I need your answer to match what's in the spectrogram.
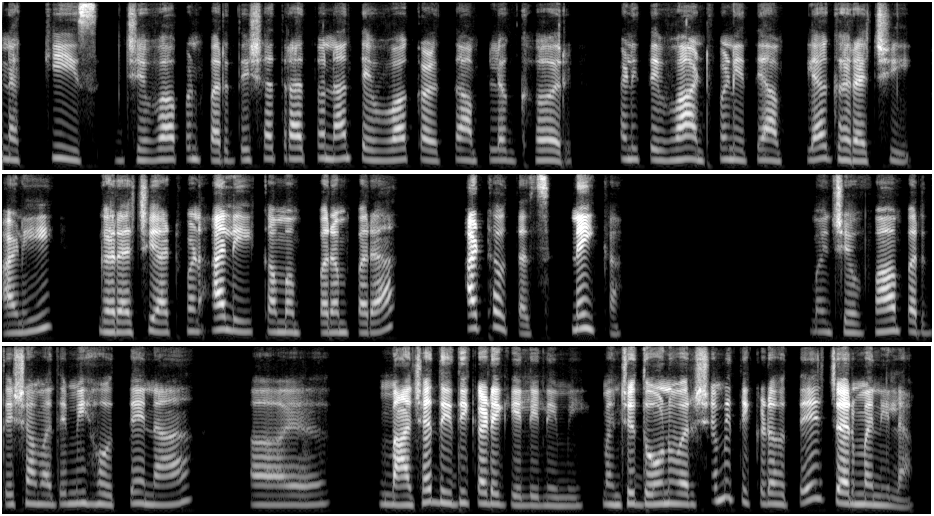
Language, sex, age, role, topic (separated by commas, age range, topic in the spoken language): Marathi, female, 35-39, guest, तुम्ही परदेशात गेल्यावर घरच्या परंपरा कशा जपता?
